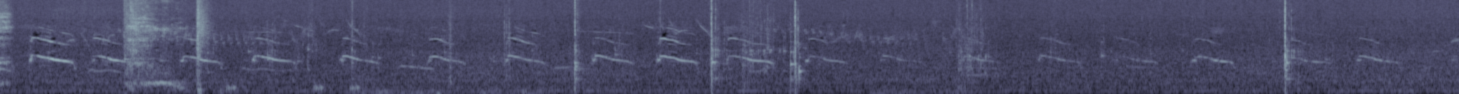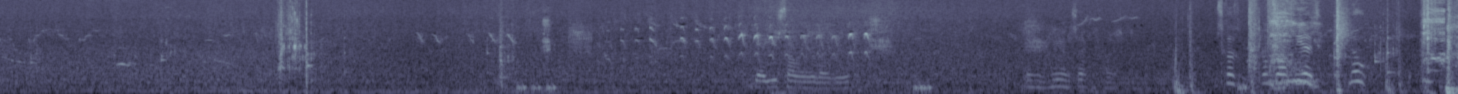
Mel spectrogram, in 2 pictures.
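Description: Waves wash against the shore below.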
